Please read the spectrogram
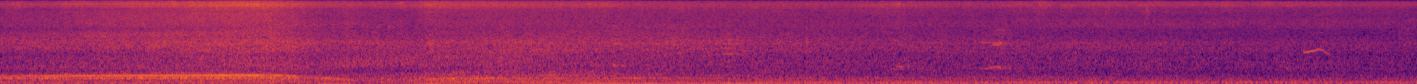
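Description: A motor vehicle passing by: its engine tone climbs slightly, then falls away about three seconds in, leaving a lower engine drone that slowly fades.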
